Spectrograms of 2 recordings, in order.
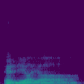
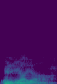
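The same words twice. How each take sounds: First: Tender gentle call. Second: Gentle voice. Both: Shown as a demonstration. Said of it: "부드러운 음성으로".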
